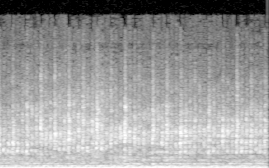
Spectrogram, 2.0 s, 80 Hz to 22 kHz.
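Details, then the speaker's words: Ford Mustang, 121,000 miles, aftermarket exhaust, at idle: deep, loud, steady rumble with almost no high end, far louder than stock; no exhaust pipe visible, mufflers suspected missing. "Well, there's no exhaust pipe. I can't see if there's an exhaust at all. I think we're missing some some mufflers."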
